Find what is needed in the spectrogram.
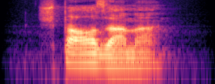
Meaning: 1. comparative degree of sparsam 2. inflection of sparsam: strong/mixed nominative masculine singular 3. inflection of sparsam: strong genitive/dative feminine singular
- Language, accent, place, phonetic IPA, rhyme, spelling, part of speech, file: German, Germany, Berlin, [ˈʃpaːɐ̯ˌzaːmɐ], -aːɐ̯zaːmɐ, sparsamer, adjective, De-sparsamer.ogg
